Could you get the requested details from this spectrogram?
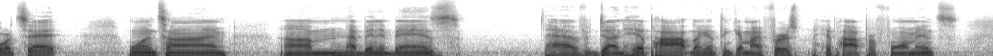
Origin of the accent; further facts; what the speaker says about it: Tallahassee, Florida, United States; moved away as an adult; also born or lived in Portland, Oregon / Utah; now in Salt Lake City, United States; originally I am from Tallahassee, Florida. Was there for like 31 years or something like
